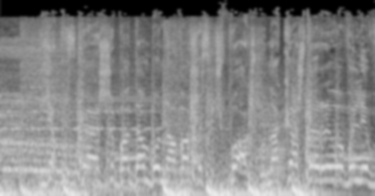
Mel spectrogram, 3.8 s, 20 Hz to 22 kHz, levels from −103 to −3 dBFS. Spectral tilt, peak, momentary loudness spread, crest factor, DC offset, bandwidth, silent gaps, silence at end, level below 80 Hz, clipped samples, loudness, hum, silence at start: -4 dB/octave; -2 dBFS; 3 LU; 14 dB; under 0.1%; 19 kHz; none; 0 s; -22 dBFS; under 0.1%; -17 LUFS; none; 0 s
